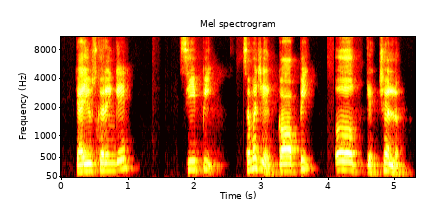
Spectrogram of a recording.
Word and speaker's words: cp: देखो इसका pronunciation कॉपी, कॉपी। Okay, देखो प्रोनाउंसिएशन में क्लियर हो रहा है।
